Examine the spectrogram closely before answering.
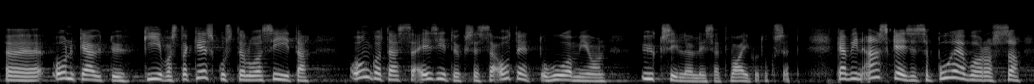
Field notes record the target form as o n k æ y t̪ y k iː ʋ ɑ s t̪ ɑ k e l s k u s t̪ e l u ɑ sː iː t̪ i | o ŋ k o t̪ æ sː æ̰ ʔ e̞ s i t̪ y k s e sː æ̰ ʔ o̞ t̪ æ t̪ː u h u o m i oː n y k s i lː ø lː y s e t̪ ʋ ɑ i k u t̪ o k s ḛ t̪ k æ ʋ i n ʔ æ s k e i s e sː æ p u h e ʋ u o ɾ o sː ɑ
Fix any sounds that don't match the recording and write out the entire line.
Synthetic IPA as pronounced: o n k æ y t̪ y k iː ʋ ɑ s t̪ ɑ k e s k u s t̪ e l u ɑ s iː t̪ æ | o ŋ k o t̪ æ sː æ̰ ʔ e̞ s i t̪ y k s e sː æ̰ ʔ o̞ t̪ e t̪ː u h u o m i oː n y k s i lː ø lː i s e t̪ ʋ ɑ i k u t̪ u k s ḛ t̪ k æ ʋ i n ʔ æ s k e i s e sː æ p u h e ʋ u o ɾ o sː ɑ

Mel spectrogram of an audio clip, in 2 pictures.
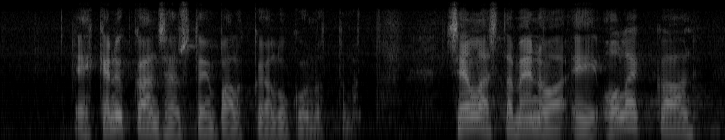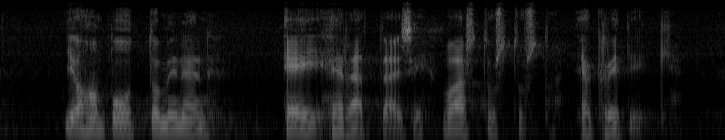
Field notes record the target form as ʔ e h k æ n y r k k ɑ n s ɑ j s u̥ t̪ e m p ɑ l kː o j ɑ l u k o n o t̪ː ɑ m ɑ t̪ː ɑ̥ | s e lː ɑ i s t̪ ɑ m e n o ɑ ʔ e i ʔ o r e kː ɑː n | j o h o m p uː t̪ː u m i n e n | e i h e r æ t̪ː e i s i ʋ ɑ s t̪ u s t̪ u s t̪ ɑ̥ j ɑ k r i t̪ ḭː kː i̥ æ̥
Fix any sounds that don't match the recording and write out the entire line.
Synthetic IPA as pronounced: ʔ e h k æ n y k k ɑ n s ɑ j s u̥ t̪ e m p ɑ l kː o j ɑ l u k u n o t̪ː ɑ m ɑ t̪ː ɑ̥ | s e lː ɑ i s t̪ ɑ m e n o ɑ ʔ e i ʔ o l e kː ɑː n | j o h o m p uː t̪ː u m i n e n | e i h e r æ t̪ː æ i s i ʋ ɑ s t̪ u s t̪ u s t̪ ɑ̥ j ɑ k r i t̪ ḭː kː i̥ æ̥

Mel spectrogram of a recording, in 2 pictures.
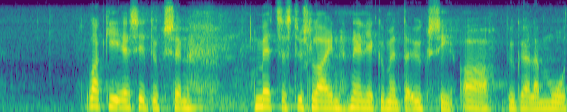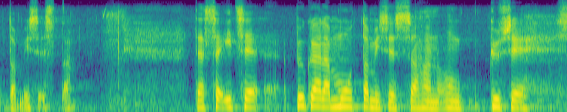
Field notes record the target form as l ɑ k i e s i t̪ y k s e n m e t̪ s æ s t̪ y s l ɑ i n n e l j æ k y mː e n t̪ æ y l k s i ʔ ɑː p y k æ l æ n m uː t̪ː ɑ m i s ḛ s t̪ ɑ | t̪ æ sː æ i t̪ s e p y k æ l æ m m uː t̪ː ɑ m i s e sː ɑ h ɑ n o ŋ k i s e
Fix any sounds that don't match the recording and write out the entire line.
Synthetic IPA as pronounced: l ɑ k i e s i t̪ y k s e n m e t̪ s æ s t̪ y s l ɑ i n n e l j æ k y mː e n t̪ æ y k s i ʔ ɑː p y k æ l æ m m uː t̪ː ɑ m i s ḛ s t̪ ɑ | t̪ æ sː æ i t̪ s e p y k æ l æ m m uː t̪ː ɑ m i s e sː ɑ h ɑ n o ŋ k y s e

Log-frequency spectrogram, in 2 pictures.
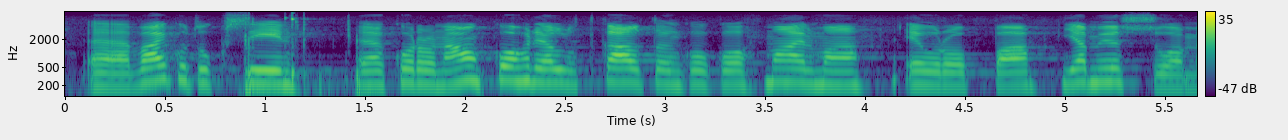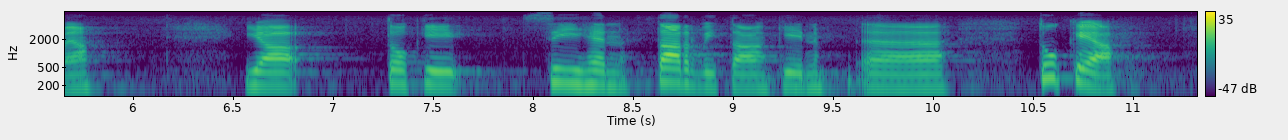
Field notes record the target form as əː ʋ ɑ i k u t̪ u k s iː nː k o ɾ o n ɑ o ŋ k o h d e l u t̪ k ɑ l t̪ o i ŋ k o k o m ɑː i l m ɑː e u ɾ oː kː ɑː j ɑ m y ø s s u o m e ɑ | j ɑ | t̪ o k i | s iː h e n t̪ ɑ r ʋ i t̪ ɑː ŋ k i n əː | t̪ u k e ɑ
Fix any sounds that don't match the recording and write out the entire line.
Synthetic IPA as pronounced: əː ʋ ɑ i k u t̪ u k s iː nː k o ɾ o n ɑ o ŋ k o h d e lː u t̪ k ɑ l t̪ o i ŋ k o k o m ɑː i l m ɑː e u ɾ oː pː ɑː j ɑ m y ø s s u o m e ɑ | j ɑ | t̪ o k i | s iː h e n t̪ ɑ r ʋ i t̪ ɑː ŋ k i n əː | t̪ u k e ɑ

